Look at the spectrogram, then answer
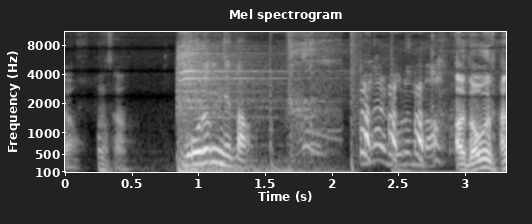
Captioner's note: confident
